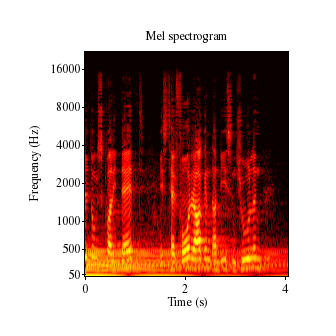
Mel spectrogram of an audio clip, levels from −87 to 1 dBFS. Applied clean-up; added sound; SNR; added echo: none; Piano; 0 dB; none.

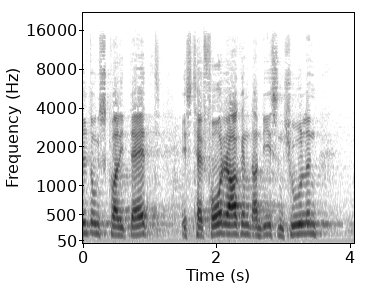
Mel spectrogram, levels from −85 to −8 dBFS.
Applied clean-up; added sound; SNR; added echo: none; none; none; none.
